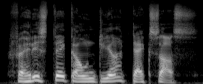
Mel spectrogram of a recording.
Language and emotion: Urdu, neutral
